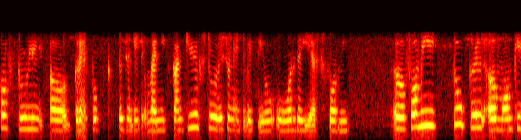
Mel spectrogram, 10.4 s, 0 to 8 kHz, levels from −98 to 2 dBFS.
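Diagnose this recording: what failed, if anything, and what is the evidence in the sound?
G.729 codec, across the whole clip, at the codec stage. The speech is confined to roughly 300 Hz to 3.6 kHz, with nothing above, and carries the plainly audible roughness and synthetic edge of a low-rate model-based coder, which points to 8 kbit/s G.729A. The coder does not keep the waveform. It resynthesises each 10 ms frame from a vocal-tract filter, a pitch predictor and a few pulses, and that sparse excitation is what sounds coarse.

VoIP packet loss concealed by the speech codec, at the network stage, from 1.62 to 1.76 s and again from 4.69 to 4.77 s. The first gap covers about 90 ms of missing audio, which fits nine lost 10 ms frames, and the second covers about 20 ms. In each gap the decoder carried its last pitch and filter forward at falling gain, so the sound stretches out and fades. Recovery lags briefly after packets resume.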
